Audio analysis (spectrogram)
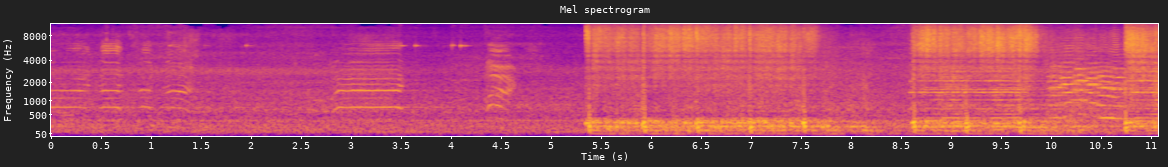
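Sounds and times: heavy drum strokes: 5.3 - 11.0
rolling snare drum beat: 5.3 - 11.0.

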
